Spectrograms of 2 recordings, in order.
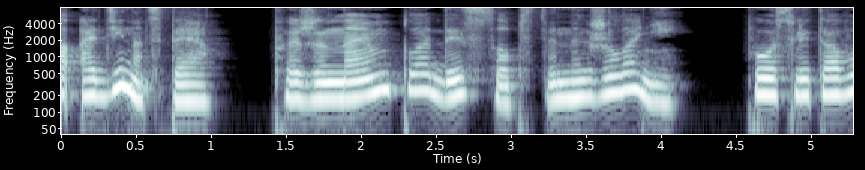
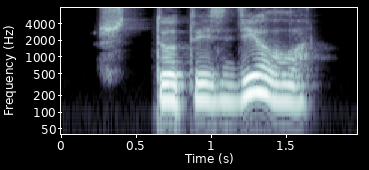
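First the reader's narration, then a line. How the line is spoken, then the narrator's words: Tired question. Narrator (Russian): устало спросил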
